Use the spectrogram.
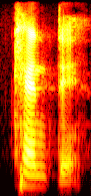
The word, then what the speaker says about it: gente: When G comes before I or E in Spanish, it is pronounced as H in English. Example, gente.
